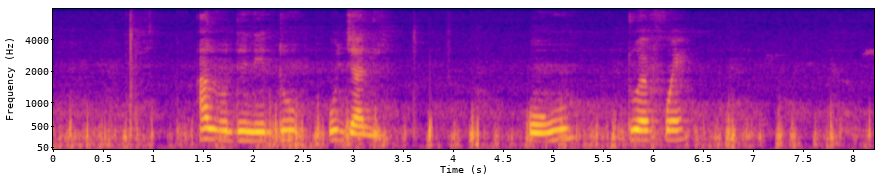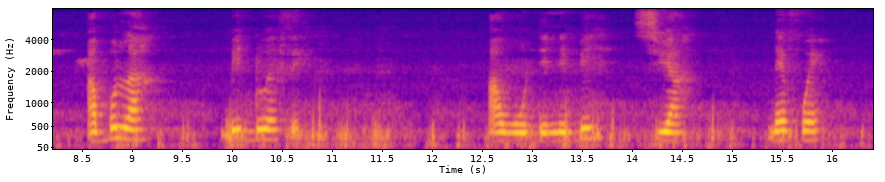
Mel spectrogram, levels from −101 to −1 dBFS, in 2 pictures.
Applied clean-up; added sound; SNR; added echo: none; none; none; none.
